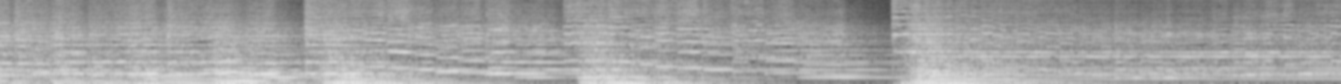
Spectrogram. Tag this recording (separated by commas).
fiddle, Musical instrument, Music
